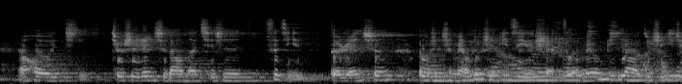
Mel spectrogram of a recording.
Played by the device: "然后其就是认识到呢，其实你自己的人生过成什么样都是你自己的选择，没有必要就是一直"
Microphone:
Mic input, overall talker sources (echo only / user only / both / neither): both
